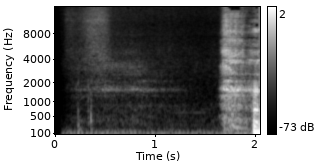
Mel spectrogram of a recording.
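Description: Near silence with a faint low hum, then about one and a half seconds in, a man's audible sigh, a breath out.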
